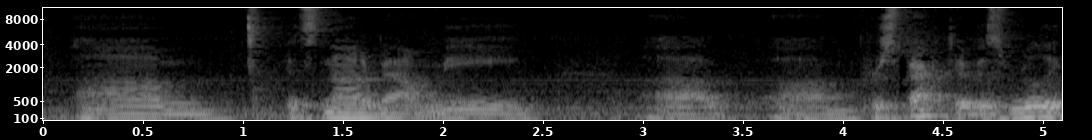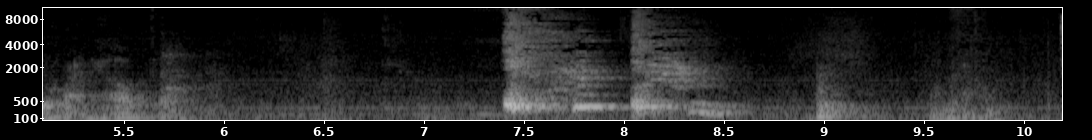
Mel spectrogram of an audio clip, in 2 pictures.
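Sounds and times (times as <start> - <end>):
speech: 1.3 - 5.9
person coughing: 7.4 - 8.6.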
